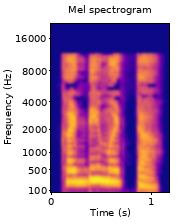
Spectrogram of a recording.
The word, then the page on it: ಗೊಡ್ಡಮಟೆ: goḍḍamaṭe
